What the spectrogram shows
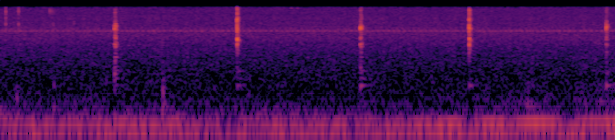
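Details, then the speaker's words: Boat anchor and deck light remote smart switch module: sharp single relay clicks about every second over a quiet hum as relays switch on and off after programming; working normally. "you can hear that clicking it's the sound of um relays clicking on and off"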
